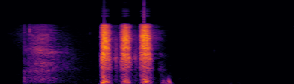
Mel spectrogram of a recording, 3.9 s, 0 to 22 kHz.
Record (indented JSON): {
  "exhalation_length": "3.9 s",
  "exhalation_amplitude": 32768,
  "exhalation_signal_mean_std_ratio": 0.24,
  "survey_phase": "beta (2021-08-13 to 2022-03-07)",
  "age": "18-44",
  "gender": "Female",
  "wearing_mask": "No",
  "symptom_cough_any": true,
  "smoker_status": "Never smoked",
  "respiratory_condition_asthma": false,
  "respiratory_condition_other": false,
  "recruitment_source": "REACT",
  "submission_delay": "0 days",
  "covid_test_result": "Negative",
  "covid_test_method": "RT-qPCR",
  "influenza_a_test_result": "Negative",
  "influenza_b_test_result": "Negative"
}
